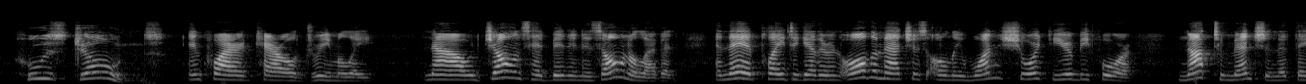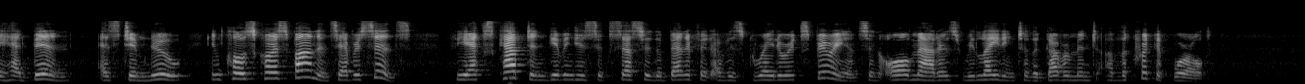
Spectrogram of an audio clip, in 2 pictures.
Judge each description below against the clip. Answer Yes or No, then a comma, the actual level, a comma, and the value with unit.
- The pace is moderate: Yes, average, 155 wpm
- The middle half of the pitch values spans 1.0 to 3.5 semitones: No, average, 4.2 semitones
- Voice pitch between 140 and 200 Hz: No, high, 220 Hz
